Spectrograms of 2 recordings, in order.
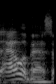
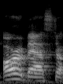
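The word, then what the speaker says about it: Alabasta: pair is our best i thought it was always alabaster i've been saying it wrong this whole time so the our basta arc is more of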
